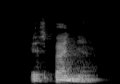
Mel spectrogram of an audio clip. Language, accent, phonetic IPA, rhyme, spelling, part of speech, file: Catalan, Valencia, [esˈpa.ɲa], -aɲa, Espanya, proper noun, LL-Q7026 (cat)-Espanya.wav
- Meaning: Spain (a country in Southern Europe, including most of the Iberian peninsula)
